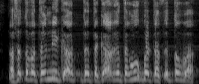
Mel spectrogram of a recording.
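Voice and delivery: high-pitched acted begging; urgent pleading. Husband begging buyer to take the ruble back, acted high pleading. Husband begs to reverse the deal.

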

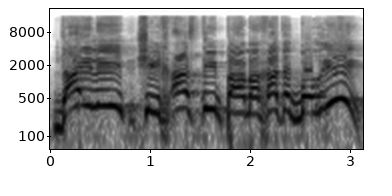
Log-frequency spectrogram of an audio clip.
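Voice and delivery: high, drawn-out anguished cry. Acted. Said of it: "והוא צועק וצורח".

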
